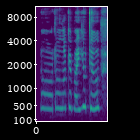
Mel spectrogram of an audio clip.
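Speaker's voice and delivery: high flustered plea. Real, not acted. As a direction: beg chat not to look. Repeat louder.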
